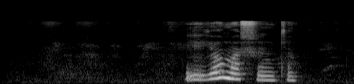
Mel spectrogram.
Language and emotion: Russian, neutral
